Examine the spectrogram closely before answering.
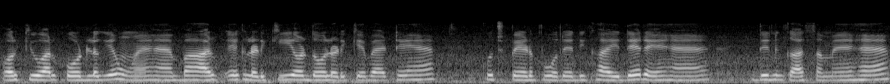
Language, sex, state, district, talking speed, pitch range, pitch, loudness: Hindi, female, Haryana, Rohtak, 170 wpm, 195-210 Hz, 200 Hz, -17 LUFS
